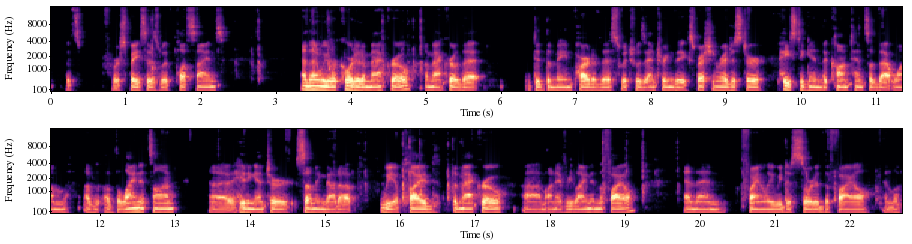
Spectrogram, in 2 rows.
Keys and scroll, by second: 1.2-5.4 typing, 15.1-16.7 typing, 18.0-22.3 typing.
